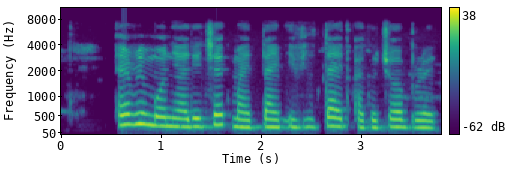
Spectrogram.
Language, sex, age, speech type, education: Nigerian Pidgin, female, 15-29, spontaneous, tertiary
